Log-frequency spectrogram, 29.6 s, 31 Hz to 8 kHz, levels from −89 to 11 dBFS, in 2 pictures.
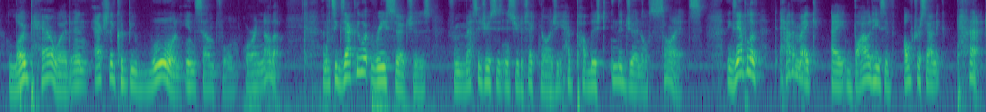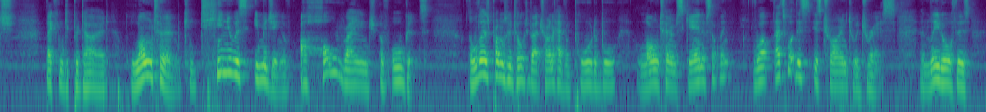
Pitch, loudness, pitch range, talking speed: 125 Hz, -23 LUFS, 115-150 Hz, 160 wpm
